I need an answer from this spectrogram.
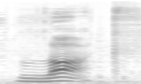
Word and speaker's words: luck: robbing a bank six with a bit of look we'll win this game ah this one is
